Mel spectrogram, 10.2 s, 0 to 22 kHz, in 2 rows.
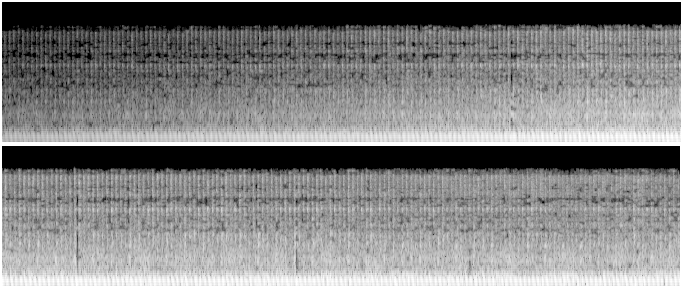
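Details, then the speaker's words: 1951 Farmall M tractor, engine just rebuilt (new sleeves, lapped valves): steady even low idle, regular beat, no knocks or misses; runs well, though coolant leaks at a seam and a head stud. "okay well she runs she runs pretty well"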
